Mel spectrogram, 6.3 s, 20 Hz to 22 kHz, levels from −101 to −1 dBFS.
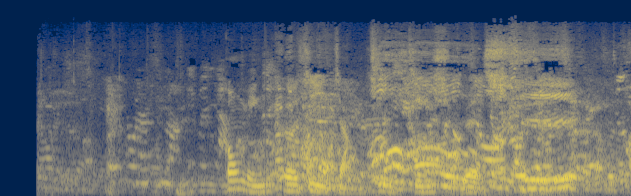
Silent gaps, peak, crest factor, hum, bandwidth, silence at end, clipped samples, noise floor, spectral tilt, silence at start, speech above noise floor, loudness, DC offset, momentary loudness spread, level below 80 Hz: none; -2 dBFS; 14 dB; none; 14 kHz; 0 s; under 0.1%; -38 dBFS; -4 dB/octave; 0.4 s; 21 dB; -15 LUFS; under 0.1%; 20 LU; -50 dBFS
